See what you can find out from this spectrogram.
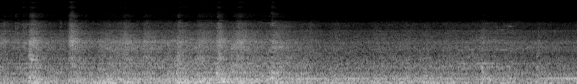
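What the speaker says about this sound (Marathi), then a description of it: "अजून ट्रेन चालले." A Mumbai local train running near Masjid Bunder station, heard from inside as a loud, continuous rumble with rhythmic clickety-clack of wheels over the rail joints.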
